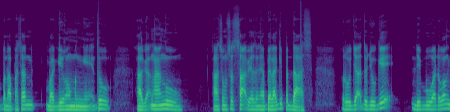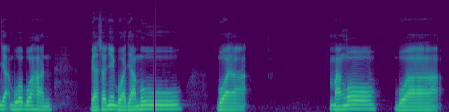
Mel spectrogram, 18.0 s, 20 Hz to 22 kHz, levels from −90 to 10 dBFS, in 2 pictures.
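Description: Speech, broken by a gap between stream segments. Short hard-edged silences land at 1.97 s, 3.96 to 3.99 s, 6.01 s, 8.01 to 8.08 s, 12.08 to 12.11 s and 14.12 to 14.16 s. They last 5 to 70 ms. They follow 2-second segment boundaries, where timestamps leave holes filled with silence.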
